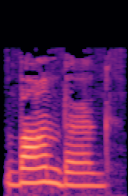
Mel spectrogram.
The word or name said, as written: Bomberg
